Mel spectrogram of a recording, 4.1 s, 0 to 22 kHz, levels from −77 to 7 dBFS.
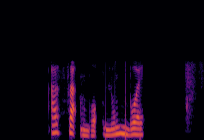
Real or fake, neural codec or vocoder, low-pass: fake; vocoder, 22.05 kHz, 80 mel bands, Vocos; 3.6 kHz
